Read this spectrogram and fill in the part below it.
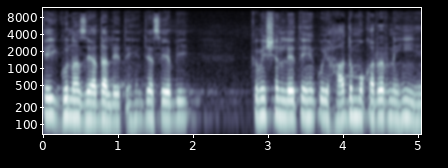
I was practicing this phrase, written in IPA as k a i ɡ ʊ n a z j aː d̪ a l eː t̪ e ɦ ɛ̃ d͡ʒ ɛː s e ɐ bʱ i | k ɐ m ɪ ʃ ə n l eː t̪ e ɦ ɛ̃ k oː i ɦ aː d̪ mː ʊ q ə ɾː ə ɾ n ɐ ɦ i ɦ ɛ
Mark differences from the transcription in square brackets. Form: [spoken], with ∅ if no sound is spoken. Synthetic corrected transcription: k [ɐ] i ɡ ʊ n a z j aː d̪ a l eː t̪ e ɦ ɛ̃ d͡ʒ ɛː s e ɐ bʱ i | k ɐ m ɪ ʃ ə n l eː t̪ e ɦ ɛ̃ k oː i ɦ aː d̪ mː ʊ q ə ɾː ə ɾ n ɐ ɦ [ĩ] ɦ ɛ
